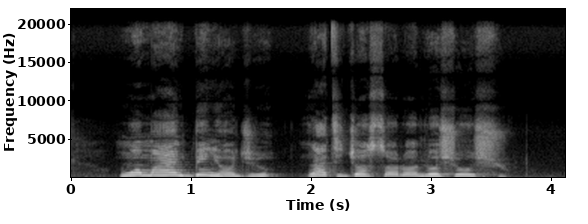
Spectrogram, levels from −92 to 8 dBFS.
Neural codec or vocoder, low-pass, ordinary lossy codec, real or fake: none; 19.8 kHz; none; real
